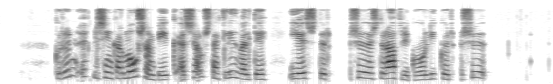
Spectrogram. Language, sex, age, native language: Icelandic, female, 50-59, Icelandic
